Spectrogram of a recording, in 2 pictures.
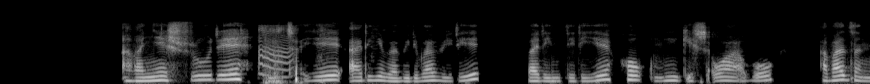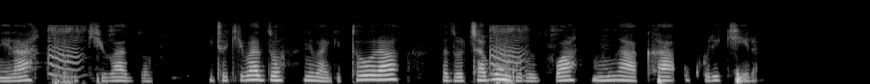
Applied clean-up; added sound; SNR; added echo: classical method spectral subtraction.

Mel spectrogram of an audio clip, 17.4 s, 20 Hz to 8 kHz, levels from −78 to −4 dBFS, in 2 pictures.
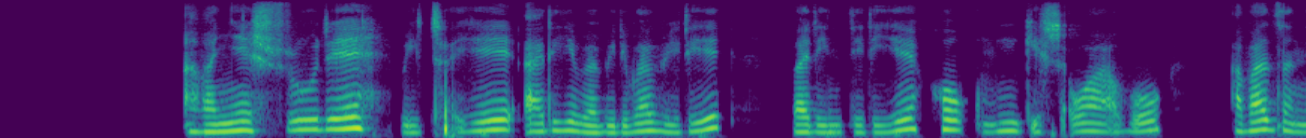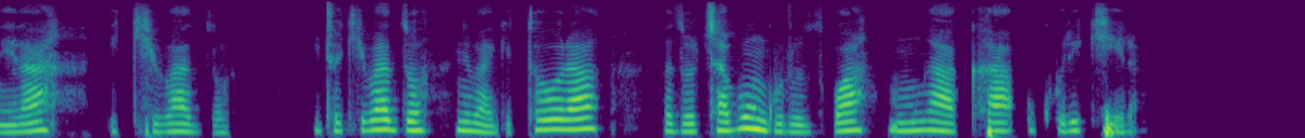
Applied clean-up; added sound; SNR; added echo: none; none; none; none.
